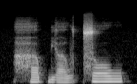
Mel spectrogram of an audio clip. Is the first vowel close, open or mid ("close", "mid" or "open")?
open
